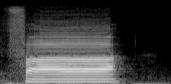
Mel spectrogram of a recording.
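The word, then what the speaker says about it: فاء: তারপরে ফা, ফা, ফা বলার সময় আমরা যেমন ফ বলি, ফল, ফ, ফু, ঠিক তেভাবে এটা উচ্চারণ করতে হবে।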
